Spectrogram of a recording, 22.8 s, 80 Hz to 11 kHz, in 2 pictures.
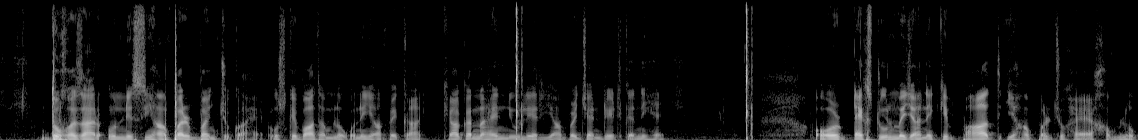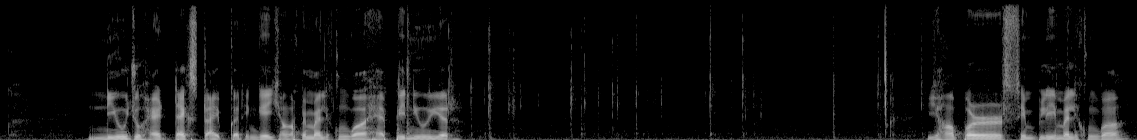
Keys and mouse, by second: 4.1 click, 14.1 click, 15.6-18.8 typing.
